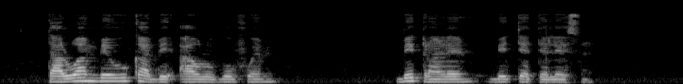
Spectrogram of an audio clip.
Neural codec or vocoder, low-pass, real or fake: none; 10.8 kHz; real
